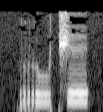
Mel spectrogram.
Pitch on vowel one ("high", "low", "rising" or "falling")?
low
